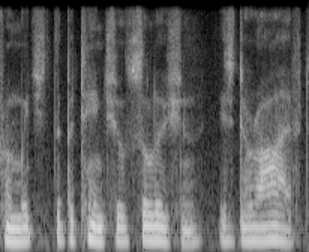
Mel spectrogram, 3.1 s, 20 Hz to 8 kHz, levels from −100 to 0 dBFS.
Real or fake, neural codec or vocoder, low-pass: real; none; 7.2 kHz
